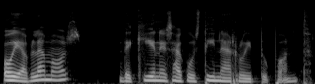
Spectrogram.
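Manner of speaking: usual speaking voice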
